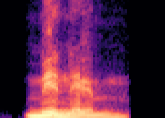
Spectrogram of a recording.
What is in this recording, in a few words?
"minim", Indian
